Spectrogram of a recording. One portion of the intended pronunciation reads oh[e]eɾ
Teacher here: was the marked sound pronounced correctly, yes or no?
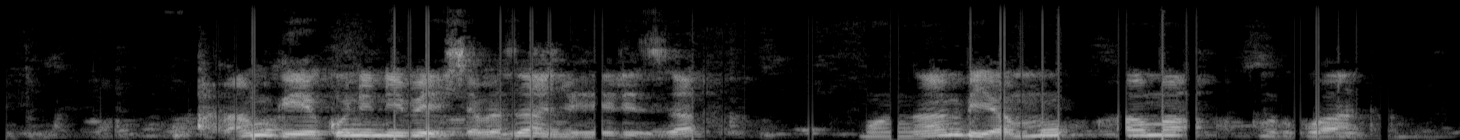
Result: yes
